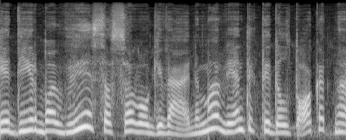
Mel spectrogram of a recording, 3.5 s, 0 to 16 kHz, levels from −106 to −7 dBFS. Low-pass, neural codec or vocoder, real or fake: 14.4 kHz; vocoder, 44.1 kHz, 128 mel bands, Pupu-Vocoder; fake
